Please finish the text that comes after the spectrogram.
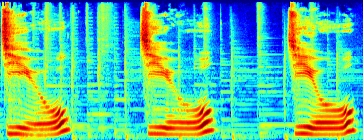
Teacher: Es el tercer tono. Como una montaña rusa, baja y sube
